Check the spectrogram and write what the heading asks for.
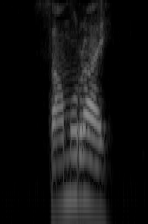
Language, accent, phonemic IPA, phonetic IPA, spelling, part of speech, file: Armenian, Eastern Armenian, /sɑmuˈɾɑj/, [sɑmuɾɑ́j], սամուրայ, noun, Hy-սամուրայ.ogg
- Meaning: samurai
